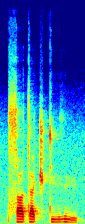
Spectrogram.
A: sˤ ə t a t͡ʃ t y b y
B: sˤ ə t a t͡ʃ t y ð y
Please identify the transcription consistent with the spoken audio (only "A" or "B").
B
